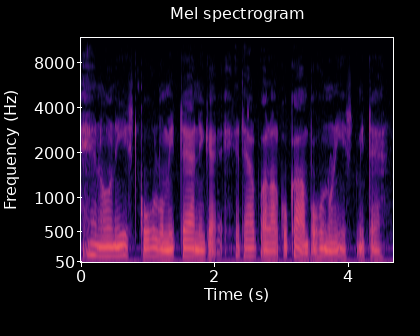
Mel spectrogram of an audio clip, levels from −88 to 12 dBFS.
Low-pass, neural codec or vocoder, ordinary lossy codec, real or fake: 10.8 kHz; vocoder, 24 kHz, 100 mel bands, Vocos; none; fake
